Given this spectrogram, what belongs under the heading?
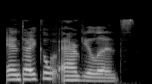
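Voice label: "anticoagulants", British English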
